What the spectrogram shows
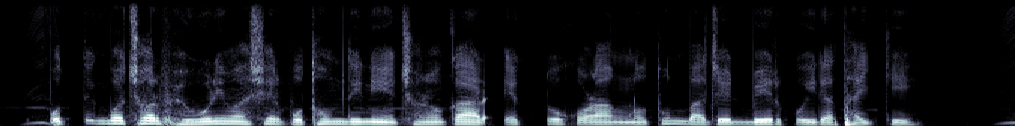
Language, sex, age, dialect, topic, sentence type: Bengali, male, <18, Rajbangshi, banking, statement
